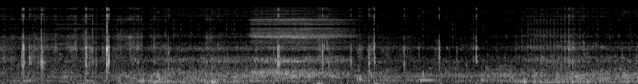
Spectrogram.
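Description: Scuba regulator breathing underwater. About two and a half seconds in, a single rush of air and bubbles lasts about a second, part of a breathing rhythm of roughly one breath every four seconds. Scattered sharp clicks, mostly in the first second, and faint bubbling fill the gaps.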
